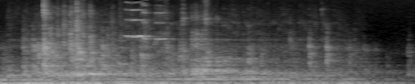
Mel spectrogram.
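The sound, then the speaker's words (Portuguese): A low mechanical rumble with rattling and a brief high-pitched squeal, like an elevator halting after descending far below the underground garages and its door sliding open, then tapering off into quiet. “Até que uma hora ele parou, e quando a porta se abriu”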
